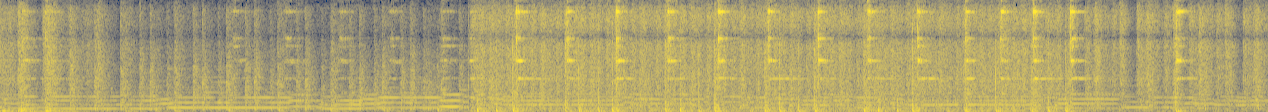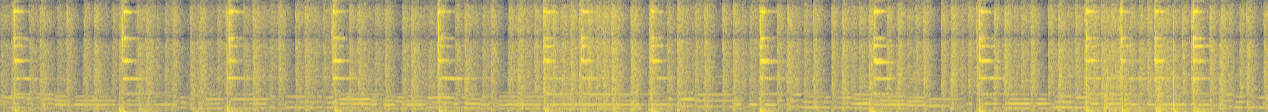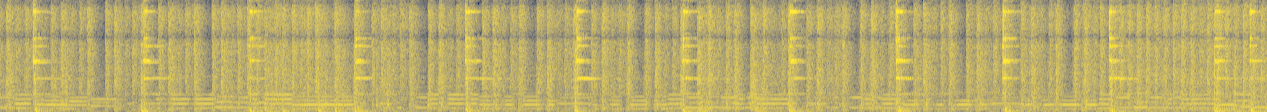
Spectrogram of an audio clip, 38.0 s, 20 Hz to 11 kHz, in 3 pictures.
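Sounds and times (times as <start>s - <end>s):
amplified banjo melody: 0.0s - 1.4s
drums and cymbals beating: 0.0s - 38.0s.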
